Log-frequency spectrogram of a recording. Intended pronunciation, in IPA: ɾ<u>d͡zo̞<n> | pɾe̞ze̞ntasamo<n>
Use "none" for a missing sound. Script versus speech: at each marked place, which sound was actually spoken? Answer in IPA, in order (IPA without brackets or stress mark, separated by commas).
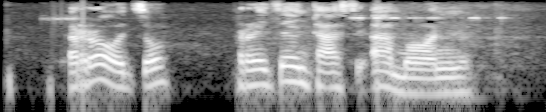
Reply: o, none, n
